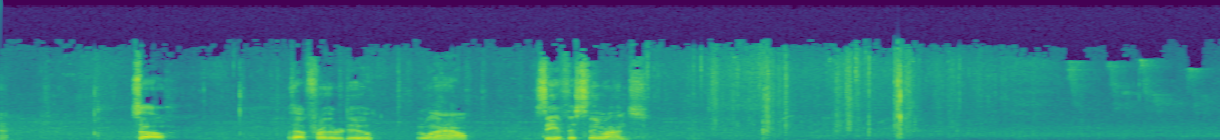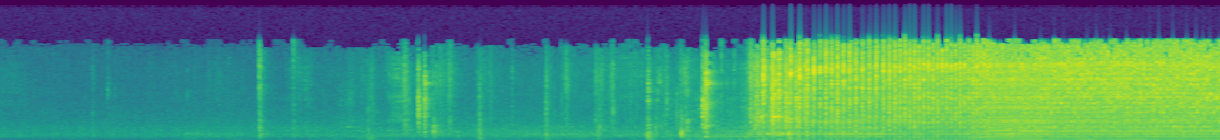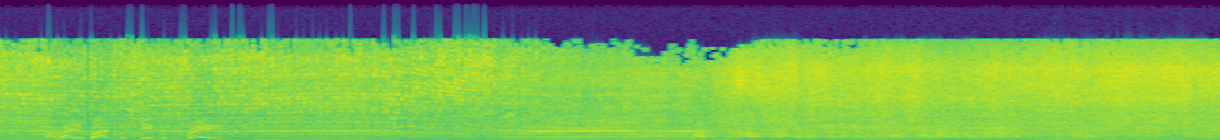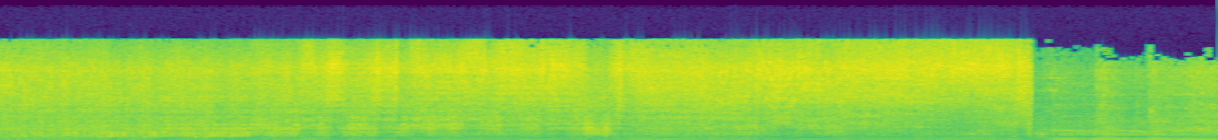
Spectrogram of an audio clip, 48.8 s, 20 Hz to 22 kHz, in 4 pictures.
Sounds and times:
Speech: 1.3 - 1.8, 2.9 - 4.8, 5.4 - 6.6, 24.8 - 26.7
Lawn mower: 19.4 - 48.7.

